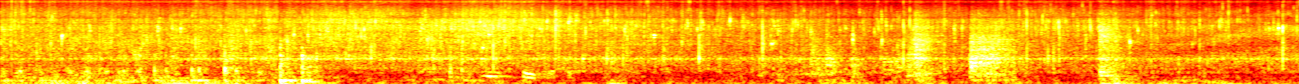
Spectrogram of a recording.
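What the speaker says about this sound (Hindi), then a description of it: "चपली कबाब बना के ऐसे डाल दें और फ्राई पैन को थोड़ा सा टिल्ट कर दें, थोड़ा सा टेढ़ा कर दें ताकि फुल डीप फ्राई हो जाए" Peshawari chapli kababs deep frying in a tilted frying pan of oil, a dense continuous bubbling sizzle close by with occasional crackles and faint background voice.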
